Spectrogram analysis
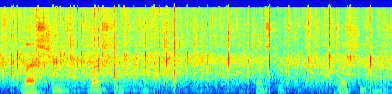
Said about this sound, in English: And I just believe we need to, as we honor what the Lord has done in her life, I just think we just need to stand up and give the Lord a clap offering of praise for what He has done and what He has been doing.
